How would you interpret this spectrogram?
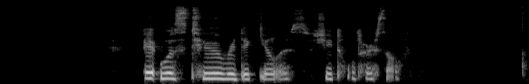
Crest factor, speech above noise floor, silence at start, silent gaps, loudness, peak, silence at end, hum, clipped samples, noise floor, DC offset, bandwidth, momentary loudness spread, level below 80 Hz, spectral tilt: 20 dB; 62 dB; 1.45 s; none; -24 LUFS; -6 dBFS; 1.3 s; none; under 0.1%; -86 dBFS; under 0.1%; 15.5 kHz; 14 LU; -80 dBFS; -3.5 dB/octave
